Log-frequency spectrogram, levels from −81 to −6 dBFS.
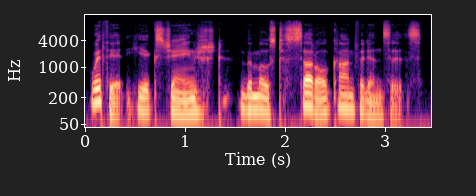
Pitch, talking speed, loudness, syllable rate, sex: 105 Hz, 140 wpm, -18 LUFS, 4.4 syllables/s, male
